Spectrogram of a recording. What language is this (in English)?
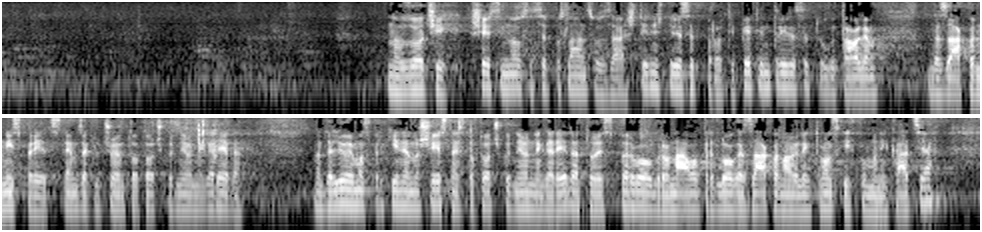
Slovenian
